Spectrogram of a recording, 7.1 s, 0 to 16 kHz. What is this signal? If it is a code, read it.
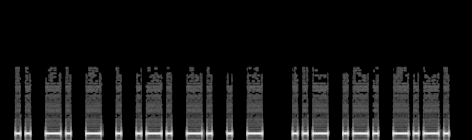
Morse code, heard as a keyed tone, about 16 wpm, 800 Hz. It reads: INTERNET URC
